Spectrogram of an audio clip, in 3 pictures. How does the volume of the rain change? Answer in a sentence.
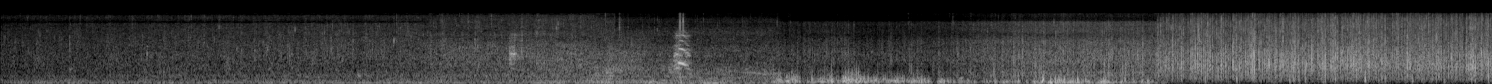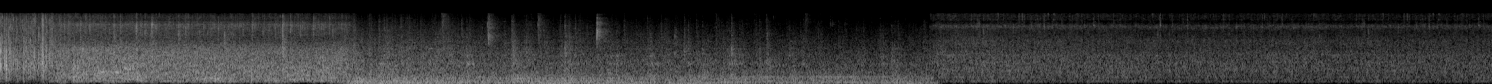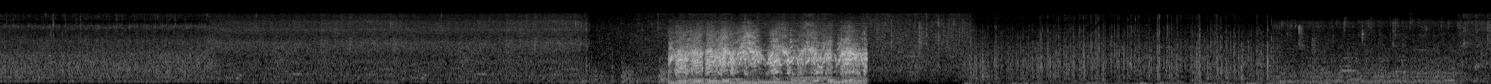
The volume of the rain goes up, then down.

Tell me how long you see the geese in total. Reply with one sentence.
The geese can be heard for 4 seconds in total.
